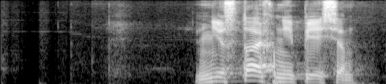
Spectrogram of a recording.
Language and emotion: Russian, angry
